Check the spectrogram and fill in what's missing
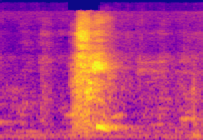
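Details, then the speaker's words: Acted sneeze from a skit about types of sneezers, possibly the fake type: one sharp, hissing burst of air after a short intake, a single sneeze. "So let's get started with the loud one sneezer."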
